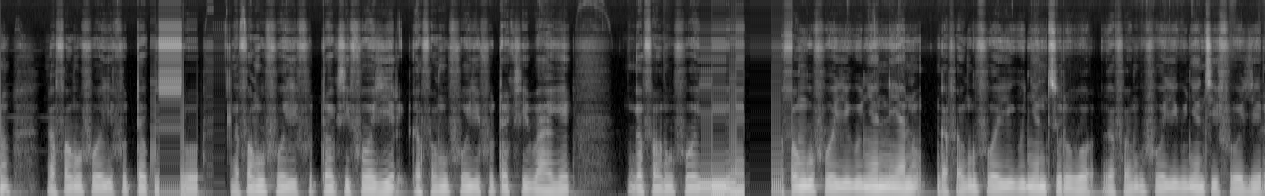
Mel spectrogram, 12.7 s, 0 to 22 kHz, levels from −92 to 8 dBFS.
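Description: From 1.51 to 2.35 s and 7.01 to 7.93 s, robotic sound from repeated short buffers gives the speech a rigid 50 Hz metallic buzz. It is likely caused by a 20 ms chunk being replayed while most real audio is skipped. The waveform shows identical 20 ms cycles, and the spectrogram shows even 50 Hz harmonic stripes.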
